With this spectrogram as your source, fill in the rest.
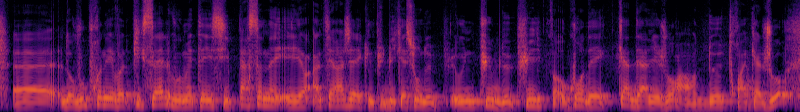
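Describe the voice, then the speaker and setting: At a fairly quick pace, a man speaks with a medium pitch, ordinary pitch variation and very even loudness, with audible room echo and noticeable background noise. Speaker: YouTube marketing trainer. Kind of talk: tutorial. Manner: fast; hesitant, many fillers.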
